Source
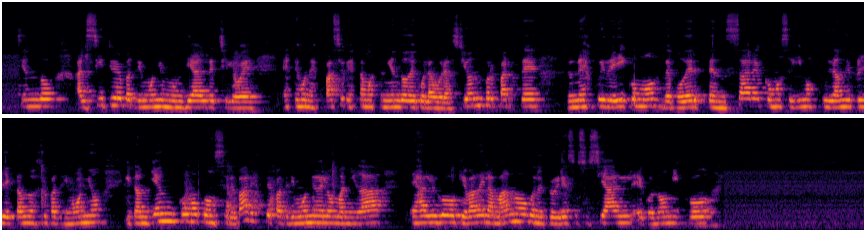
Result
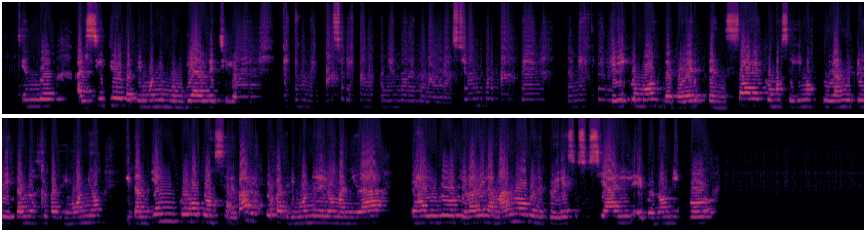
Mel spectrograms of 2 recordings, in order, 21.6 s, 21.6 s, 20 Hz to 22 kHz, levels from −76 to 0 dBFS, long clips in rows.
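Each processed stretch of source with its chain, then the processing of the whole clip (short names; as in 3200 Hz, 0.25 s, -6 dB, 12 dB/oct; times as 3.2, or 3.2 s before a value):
2.93–7.64 minimum comb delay 0.62 ms + high shelf 3100 Hz +11.5 dB + compressor 12:1, threshold -35 dBFS
whole clip: sample leveller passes 3; HPF 400 Hz 12 dB/oct; differentiator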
